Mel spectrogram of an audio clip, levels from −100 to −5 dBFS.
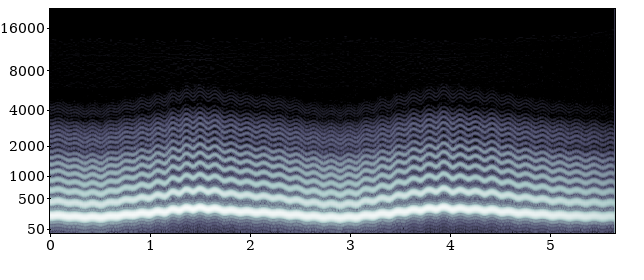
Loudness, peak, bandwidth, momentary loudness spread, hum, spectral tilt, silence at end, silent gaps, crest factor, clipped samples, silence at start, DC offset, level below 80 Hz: -13 LUFS; -4 dBFS; 3.4 kHz; 4 LU; none; -13 dB/octave; 0 s; none; 8 dB; under 0.1%; 0 s; under 0.1%; -76 dBFS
